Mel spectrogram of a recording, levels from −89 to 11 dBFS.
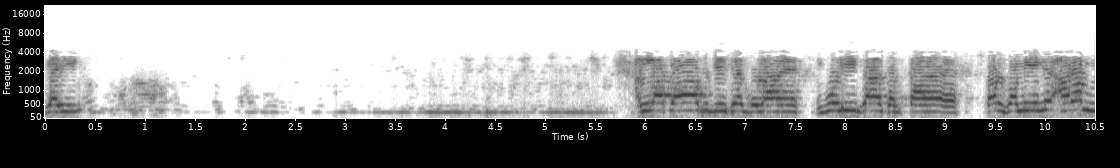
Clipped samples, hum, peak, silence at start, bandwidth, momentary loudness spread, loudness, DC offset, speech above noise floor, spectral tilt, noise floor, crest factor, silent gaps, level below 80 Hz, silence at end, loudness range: under 0.1%; none; -8 dBFS; 0 s; 4.5 kHz; 23 LU; -19 LUFS; under 0.1%; 42 dB; -8.5 dB/octave; -61 dBFS; 14 dB; none; -56 dBFS; 0 s; 23 LU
